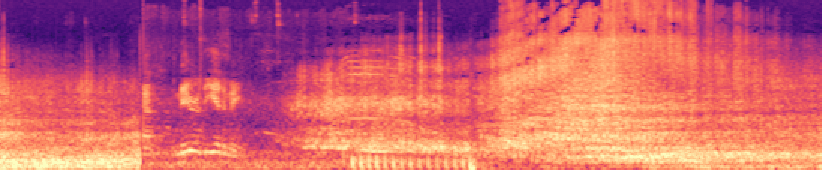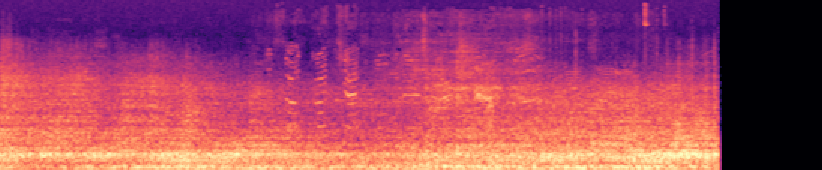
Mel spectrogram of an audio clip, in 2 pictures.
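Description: Loud explosions boom and rumble across open ground.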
